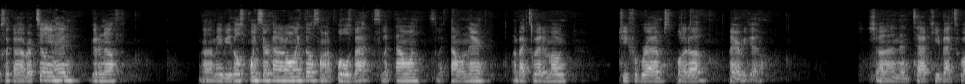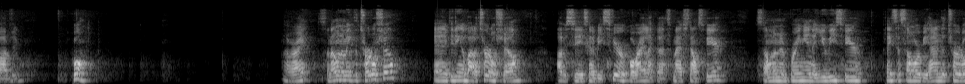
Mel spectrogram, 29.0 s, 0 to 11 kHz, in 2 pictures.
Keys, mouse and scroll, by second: 2.1-2.4 scroll up 2, 2.3 middle click, 3.6 Tab, 3.9 middle click, 4.9 click, 6.5 shift+click, 7.8 KP_3, 9.1 g, 10.5 middle click, 13.7 Tab, 14.1 middle click.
